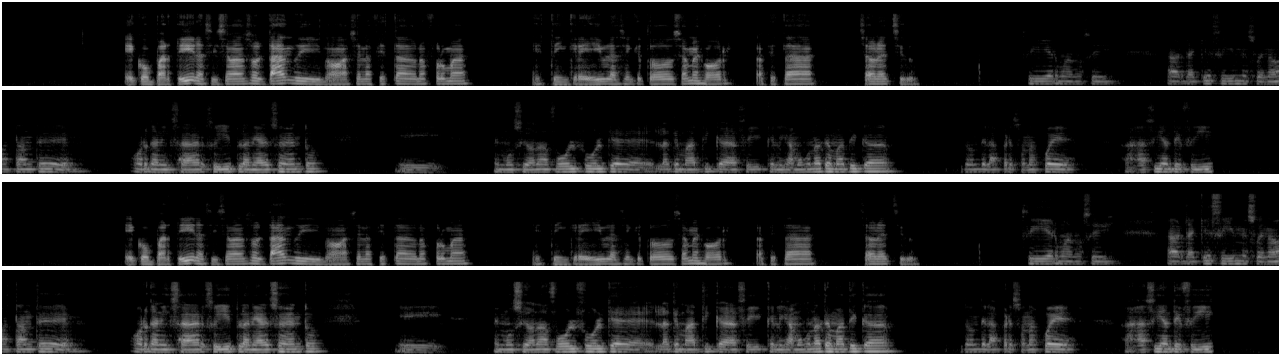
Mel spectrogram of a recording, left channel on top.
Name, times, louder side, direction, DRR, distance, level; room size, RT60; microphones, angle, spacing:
voice 1, 1.2-4.7 5.3-8.1 8.6-9.2, left 2 dB, 60° left, 3.9 m, -33 dB
voice 2, 10.2-11.2 11.7-13.7 14.1-16.3 16.7-17.2 17.7-21.8 22.4-23.5 24.0-24.9, right 2 dB, 60° right, 1.8 m, -35 dB
head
